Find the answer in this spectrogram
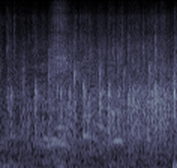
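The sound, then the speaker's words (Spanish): Steady applause from an audience, a dense wash of many hands clapping, sustained without pause through the whole moment. “dale ese aplauso.”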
